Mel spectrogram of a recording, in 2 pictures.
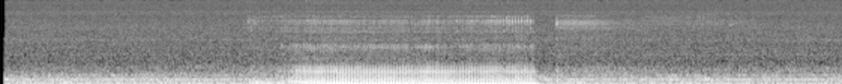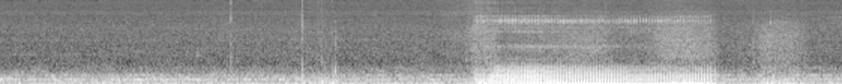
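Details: Sixteen-year-old female Labrador Retriever named El snoring while asleep indoors: two long, loud, low rumbling snores with a buzzy rattle, each about two seconds, separated by quiet breathing.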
